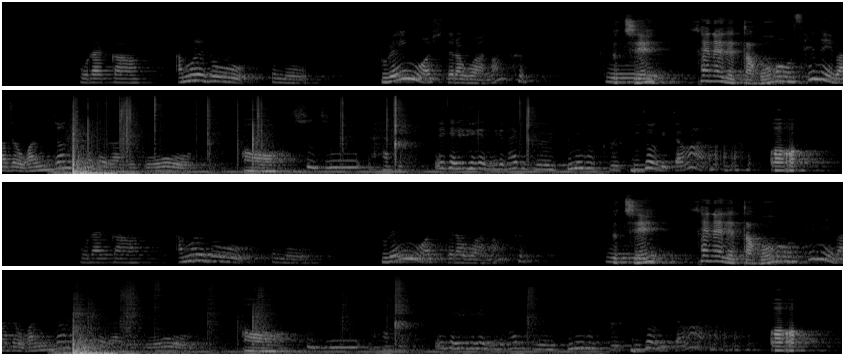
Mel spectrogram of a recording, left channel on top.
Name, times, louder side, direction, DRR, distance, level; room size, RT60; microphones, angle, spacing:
voice 1, 0.8-1.4 1.7-2.4 2.7-3.1 3.8-5.3 6.0-6.6 7.7-10.3 11.3-12.4 12.7-15.9, left 5 dB, 70° left, 10 dB, 0.4 m, -45 dB
voice 2, 6.2-6.5 6.9-7.8 10.8-11.3 16.1-16.3, equal, ahead, 4 dB, 0.3 m, -37 dB
sound 1, 8.9-14.4, left 1 dB, 90° left, 0.8 m, -39 dB
7.4 x 5.7 x 3.0 m, 1.1 s
head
